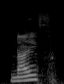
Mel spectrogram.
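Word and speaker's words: knife: और क्या लिखा है नऊ, जिसमें क्या भाई, के साइलेंट है, निट, के साइलेंट है, नाइफ, के साइलेंट है।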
